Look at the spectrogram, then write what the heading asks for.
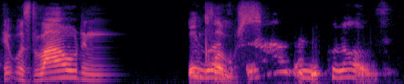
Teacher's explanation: give me a little bit more oo at the end of that vowel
